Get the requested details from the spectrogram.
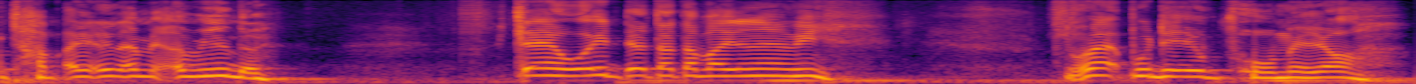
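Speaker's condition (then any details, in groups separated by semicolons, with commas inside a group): Cerebral palsy; speech not normal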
